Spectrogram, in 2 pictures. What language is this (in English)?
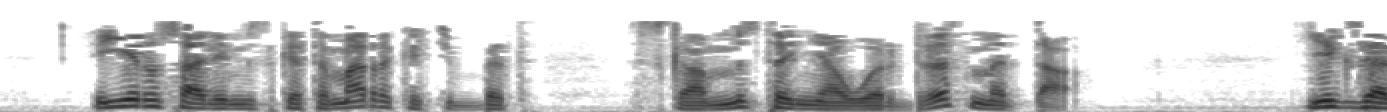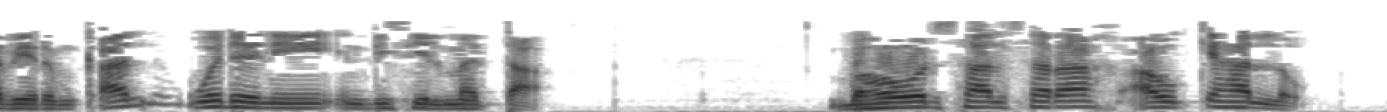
Amharic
